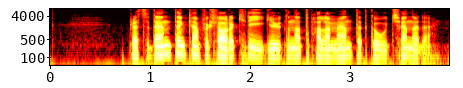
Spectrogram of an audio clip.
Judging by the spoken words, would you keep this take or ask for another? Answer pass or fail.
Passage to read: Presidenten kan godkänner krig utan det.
fail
